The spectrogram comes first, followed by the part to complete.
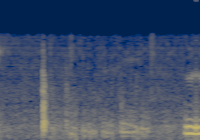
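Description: A single sharp tap about half a second in, a pen striking the writing surface while the teacher writes "= e", followed by a faint low murmur of voice.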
